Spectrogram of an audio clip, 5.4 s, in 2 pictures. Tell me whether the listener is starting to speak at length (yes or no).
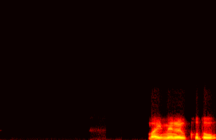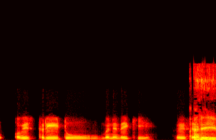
yes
